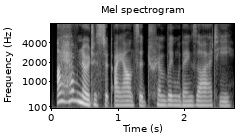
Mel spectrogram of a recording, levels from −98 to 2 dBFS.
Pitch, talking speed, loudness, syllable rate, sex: 185 Hz, 195 wpm, -21 LUFS, 6.3 syllables/s, female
